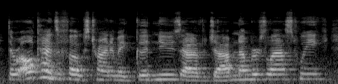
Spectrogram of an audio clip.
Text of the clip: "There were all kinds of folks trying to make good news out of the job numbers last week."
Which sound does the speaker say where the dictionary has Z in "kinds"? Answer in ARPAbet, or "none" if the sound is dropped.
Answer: Z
